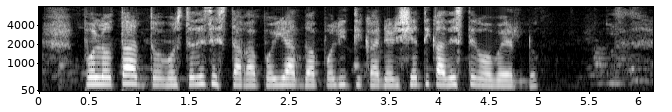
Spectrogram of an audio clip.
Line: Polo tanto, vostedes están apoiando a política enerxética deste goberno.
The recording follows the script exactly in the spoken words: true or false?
true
